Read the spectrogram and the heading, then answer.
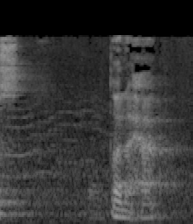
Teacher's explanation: قلبوا التاء التي في افتعل إلى طاء، يعني إلى حرف مطبق، فقالوا إص طلحا، فذهب هذا التنافر.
